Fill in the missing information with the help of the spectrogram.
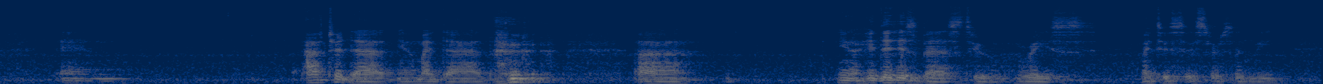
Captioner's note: chuckles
